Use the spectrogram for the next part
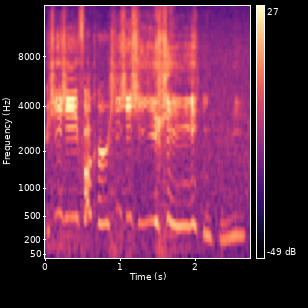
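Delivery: high, slow giggling taunt; mock giggle. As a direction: giggle it out like a little brat. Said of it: "I'm like".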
